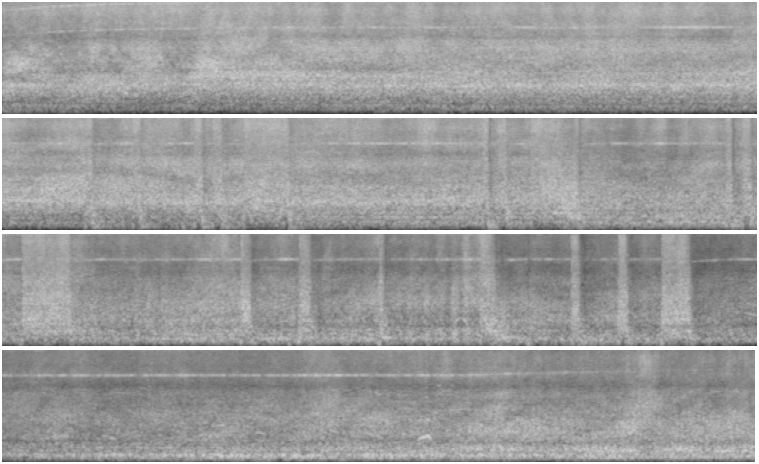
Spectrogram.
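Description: Jet car's turbine engine running while the car stands still: a loud, steady rush with a high whine that climbs a little at first and then holds. A cluster of sharp cracks comes a little past the middle.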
